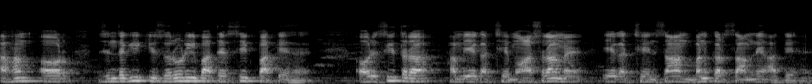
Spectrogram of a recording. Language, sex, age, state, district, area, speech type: Urdu, male, 45-60, Bihar, Araria, rural, spontaneous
